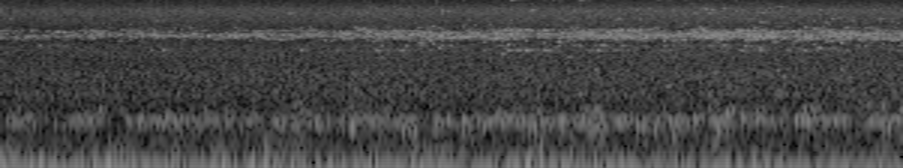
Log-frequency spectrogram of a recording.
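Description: Heavy rain pouring steadily onto open paving and a lawn: a dense, even hiss with a low rumble beneath and a steady high band on top.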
